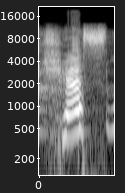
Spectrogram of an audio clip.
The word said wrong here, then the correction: Chelsea: Is it Chessie? – It's Chelsea.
